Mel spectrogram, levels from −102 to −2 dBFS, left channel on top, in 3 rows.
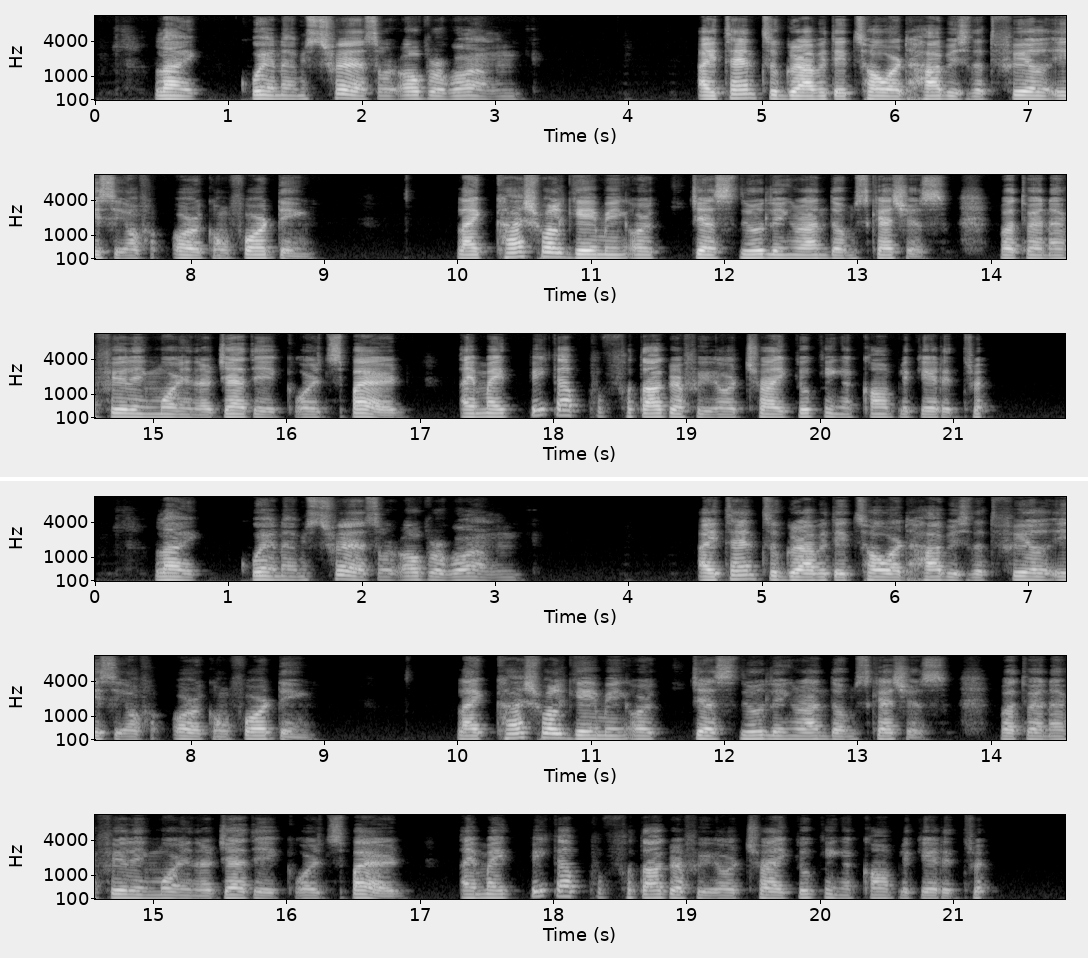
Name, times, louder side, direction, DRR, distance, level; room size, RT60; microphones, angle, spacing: voice 1, 1.2-3.2 4.5-8.9 10.0-11.5 11.8-16.9 17.3-18.1 18.7-21.2, left 4 dB, 50° left, 0.6 m, -25 dB
2.7 x 2.0 x 2.6 m
head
